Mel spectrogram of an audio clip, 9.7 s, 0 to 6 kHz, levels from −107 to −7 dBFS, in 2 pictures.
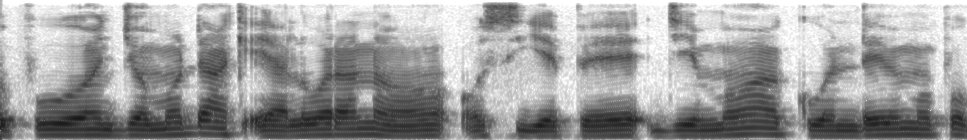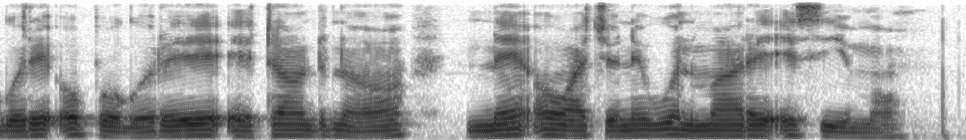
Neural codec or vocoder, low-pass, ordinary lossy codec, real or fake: none; 5.4 kHz; none; real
